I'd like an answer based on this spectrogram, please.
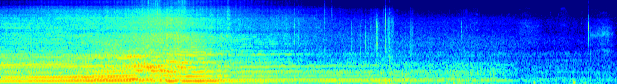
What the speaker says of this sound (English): Neil James and Siobhan Pugh on the limiter through this first stage of the day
